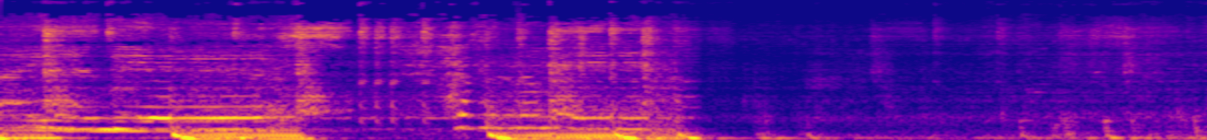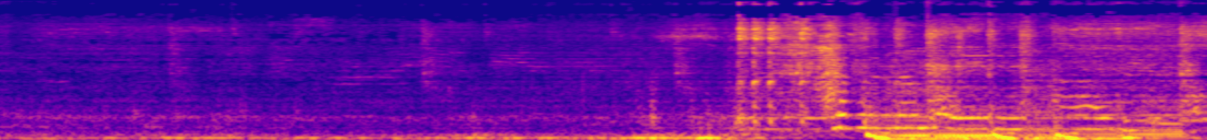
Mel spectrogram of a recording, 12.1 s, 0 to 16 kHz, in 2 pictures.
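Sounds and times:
bass-heavy electronic music from car speakers: 0:00.0 - 0:12.0.

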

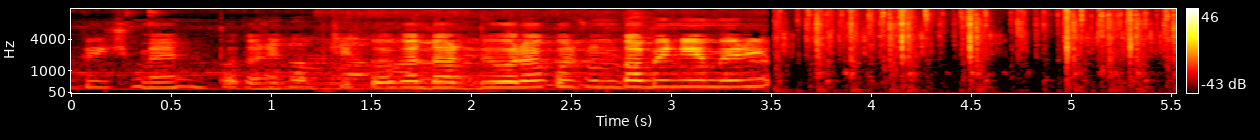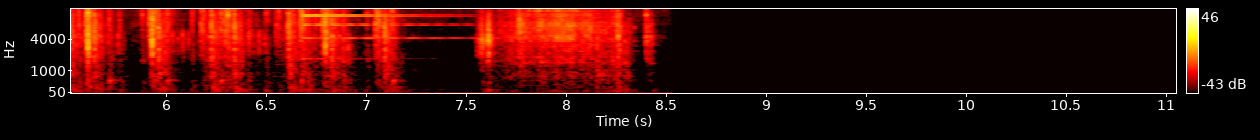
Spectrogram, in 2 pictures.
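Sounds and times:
typewriter key clacks: 0:03.5 - 0:08.5.

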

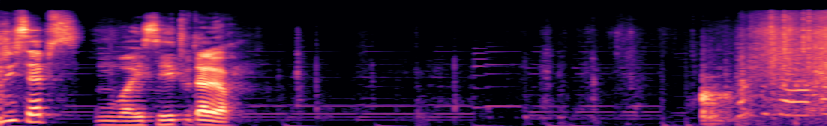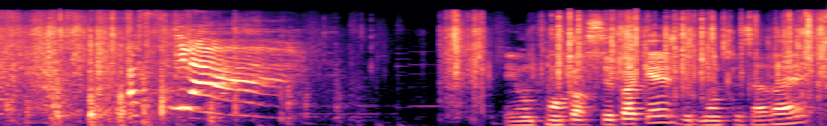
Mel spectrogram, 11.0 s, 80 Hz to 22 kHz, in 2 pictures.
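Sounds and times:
soft music with steady beat: 0:00.0 - 0:11.0
child's high-pitched voice: 0:05.0 - 0:07.6.

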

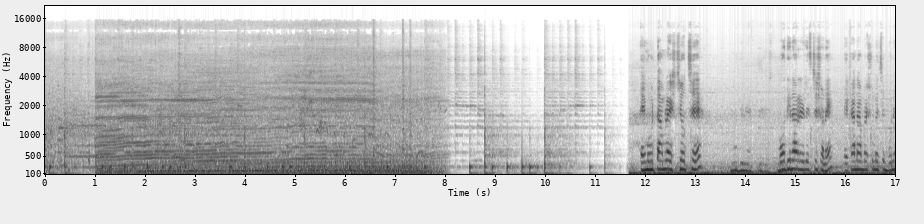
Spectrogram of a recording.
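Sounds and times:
quad bike engine running: 0:00.0 - 0:08.1.

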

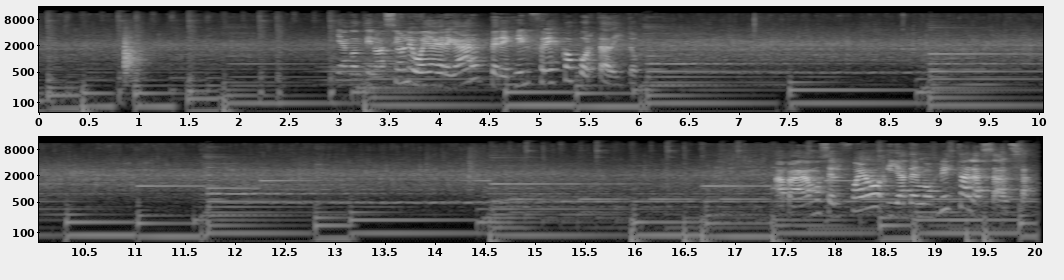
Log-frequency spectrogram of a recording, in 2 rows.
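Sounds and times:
sauce simmering in a pan: 0:00.0 - 0:03.0, 0:06.2 - 0:19.8
instrumental background music: 0:00.0 - 0:20.0.

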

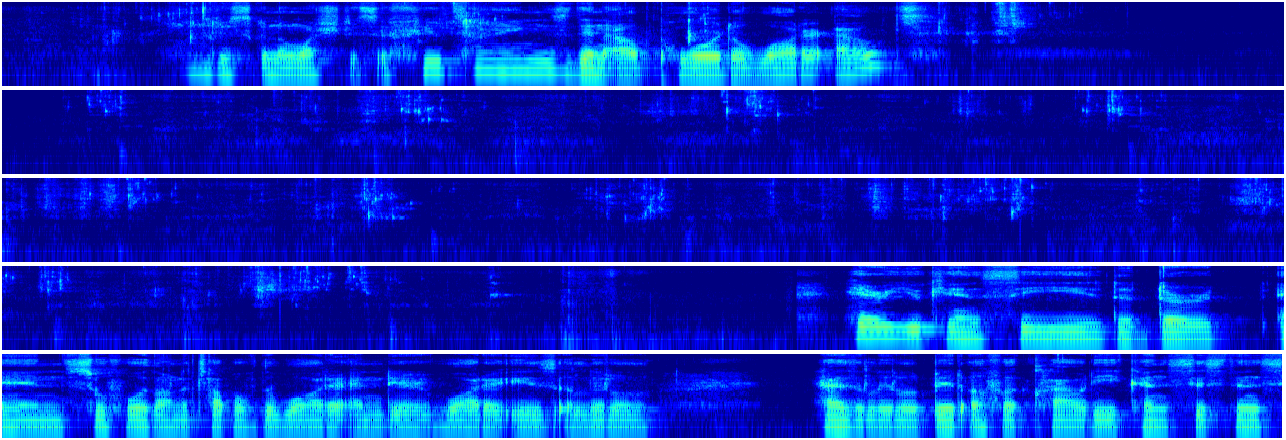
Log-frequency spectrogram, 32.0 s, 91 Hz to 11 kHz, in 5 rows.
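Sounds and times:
hand stirring rice in water: 0:00.0 - 0:05.6, 0:06.6 - 0:22.4.

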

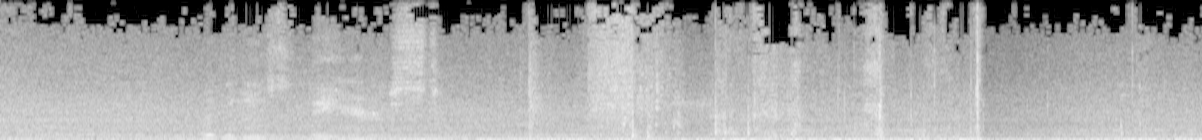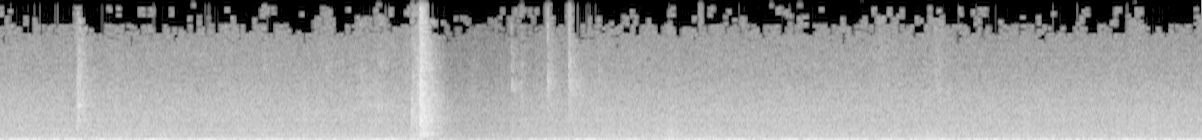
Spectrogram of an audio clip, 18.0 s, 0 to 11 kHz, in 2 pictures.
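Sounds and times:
laundry machine humming: 0:00.0 - 0:18.0.

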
